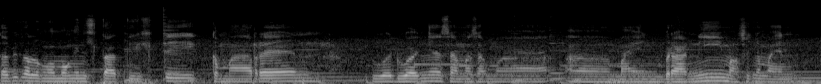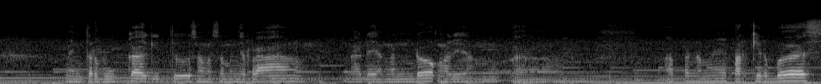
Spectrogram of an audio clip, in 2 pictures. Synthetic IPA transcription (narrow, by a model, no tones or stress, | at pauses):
t̪apikaloŋɔmɔŋɪnst̪at̪ist̪ɪkːəmaɾɛn | duaduaɲasamasama | əmaɪnbəɾanimaksut̪̚ɲamaɪn | maɪnt̪ərbukaɡit̪usamasamaɲəɾaŋː | ɡaːdajaŋːəndɔk̚ŋɡadajaŋ | əm | apanamaɲaparkɪrbəs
